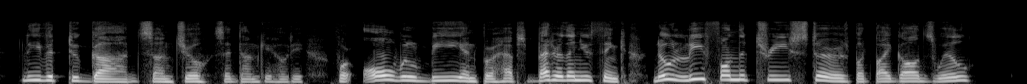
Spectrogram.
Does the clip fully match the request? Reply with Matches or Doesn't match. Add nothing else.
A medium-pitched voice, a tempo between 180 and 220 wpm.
Doesn't match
